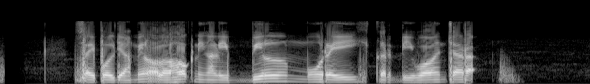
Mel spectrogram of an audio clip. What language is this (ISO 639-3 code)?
sun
